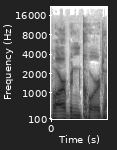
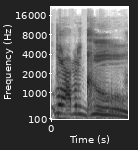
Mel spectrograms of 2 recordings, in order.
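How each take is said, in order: First: The name is said with clear r sounds. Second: The name is said without any r sounds. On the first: The speaker calls it wrong. "I was pronouncing it wrong all these years" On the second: The speaker calls it right. "It is Babaku"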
